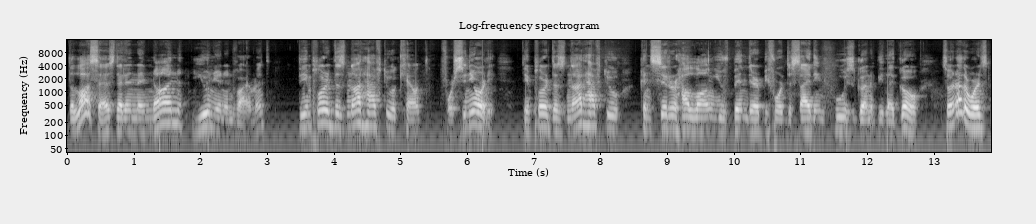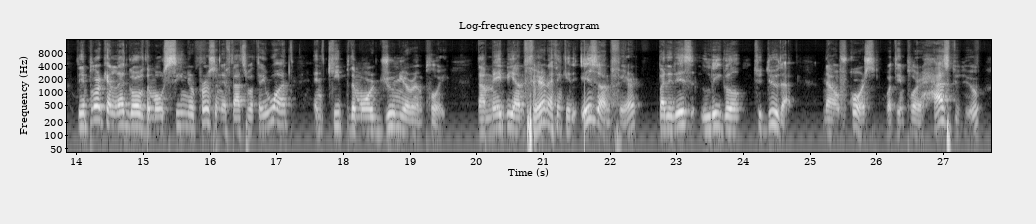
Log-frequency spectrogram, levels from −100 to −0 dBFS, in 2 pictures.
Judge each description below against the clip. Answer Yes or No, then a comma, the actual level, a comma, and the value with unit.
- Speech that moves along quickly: No, average, 195 wpm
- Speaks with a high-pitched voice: No, low, 135 Hz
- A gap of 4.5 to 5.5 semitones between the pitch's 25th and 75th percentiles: Yes, average, 5.2 semitones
